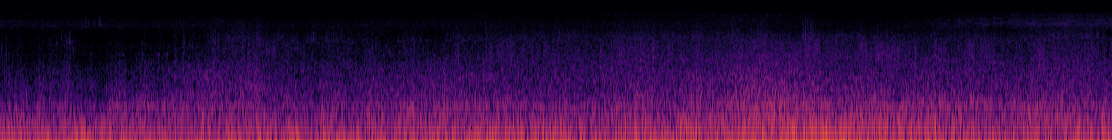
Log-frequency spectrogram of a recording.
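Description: Car driving on a rough, patched asphalt road: steady low rumble of tyres and engine, with wind noise on the microphone.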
